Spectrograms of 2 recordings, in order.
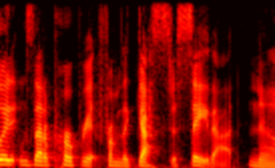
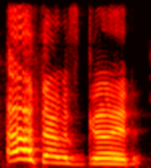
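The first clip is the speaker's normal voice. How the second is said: laughing through it, slower and louder; savoring the story between laughs; real laughter while quoting herself; 6 semitones higher, 9 dB louder, much slower than usual. Real, not acted. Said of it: "And I am laughing".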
